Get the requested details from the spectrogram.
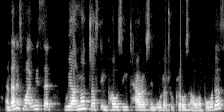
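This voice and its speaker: At a moderate pace, a woman speaks in a German accent with a dark, mellow tone. Her pitch is medium, with ordinary variation. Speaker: EU trade official. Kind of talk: panel discussion.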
